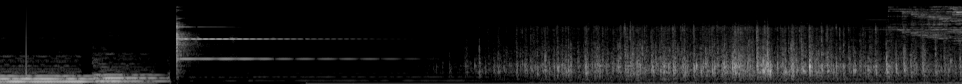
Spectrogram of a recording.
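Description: Music stops, and a single bright chime rings and fades out. Then rain fades in, pattering on the car's windshield and roof, heard from inside the parked car.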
